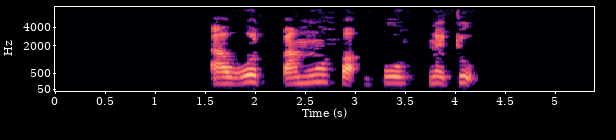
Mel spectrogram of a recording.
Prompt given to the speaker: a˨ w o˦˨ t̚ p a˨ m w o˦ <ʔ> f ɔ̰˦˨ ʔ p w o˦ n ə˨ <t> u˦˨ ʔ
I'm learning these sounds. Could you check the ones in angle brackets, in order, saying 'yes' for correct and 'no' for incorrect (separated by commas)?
no, yes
